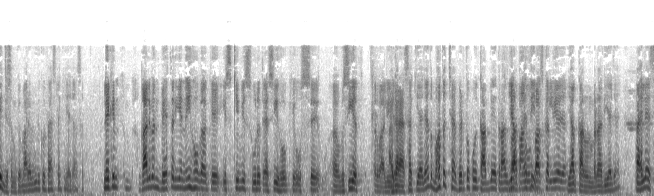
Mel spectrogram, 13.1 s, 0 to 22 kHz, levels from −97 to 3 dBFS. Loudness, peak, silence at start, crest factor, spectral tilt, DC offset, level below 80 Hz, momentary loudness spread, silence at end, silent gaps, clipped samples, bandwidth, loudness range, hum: -22 LUFS; -2 dBFS; 0 s; 20 dB; -6.5 dB/octave; under 0.1%; -50 dBFS; 10 LU; 0 s; none; under 0.1%; 8.8 kHz; 3 LU; none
